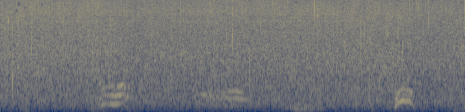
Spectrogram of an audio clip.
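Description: A chimpanzee hoots in short rising calls.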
